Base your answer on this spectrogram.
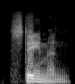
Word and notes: stamen: American English

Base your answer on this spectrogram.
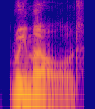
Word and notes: remold: British English

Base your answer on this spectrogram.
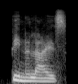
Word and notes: penalize: Indian

